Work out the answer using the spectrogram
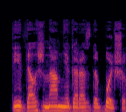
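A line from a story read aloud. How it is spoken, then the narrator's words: Cold. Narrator (Russian): холодно сказал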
